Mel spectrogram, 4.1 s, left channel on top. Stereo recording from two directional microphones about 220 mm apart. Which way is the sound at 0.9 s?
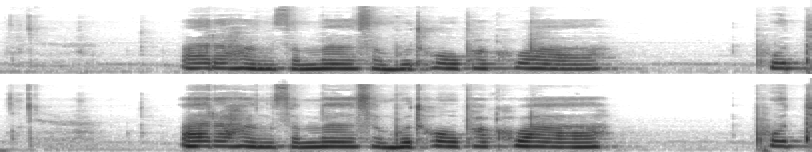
40° right (ahead or behind).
